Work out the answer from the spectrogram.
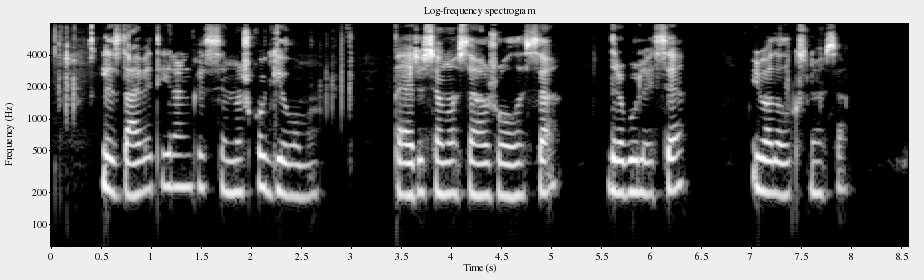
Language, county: Lithuanian, Kaunas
